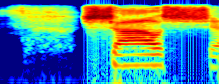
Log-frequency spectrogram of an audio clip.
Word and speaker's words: Shalshelet: This is the way in which I personally pronounce it, and according to one tradition. It sounds like this. Shalshelet.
